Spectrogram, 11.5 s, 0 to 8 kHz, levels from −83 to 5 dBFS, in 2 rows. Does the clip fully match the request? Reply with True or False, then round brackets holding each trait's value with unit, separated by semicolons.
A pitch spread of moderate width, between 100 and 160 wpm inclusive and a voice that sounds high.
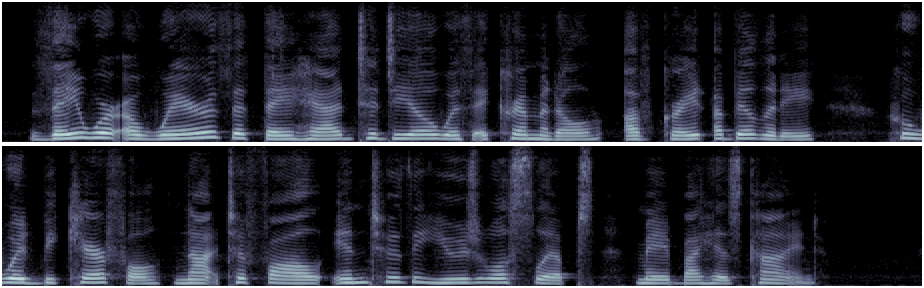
True (3.1 semitones; 150 wpm; 210 Hz)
